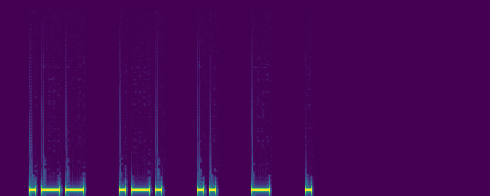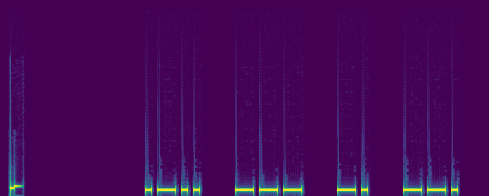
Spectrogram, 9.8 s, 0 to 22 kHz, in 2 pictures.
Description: Morse code, heard as a keyed tone, about 20 wpm, spaced as for 15 wpm, 700 Hz. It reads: WRITE LONG
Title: 2x Character Spacing - Top 100 Words - 20wpm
